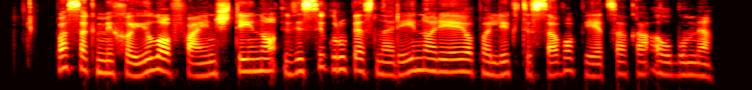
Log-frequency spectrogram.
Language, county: Lithuanian, Vilnius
